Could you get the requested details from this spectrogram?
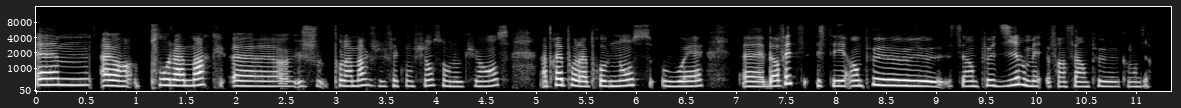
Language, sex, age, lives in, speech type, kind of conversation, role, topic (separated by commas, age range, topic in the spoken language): French, female, 20-24, France, conversation, podcast, guest, Pouvez-vous me parler d’un rituel autour du café ou du thé chez vous ?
